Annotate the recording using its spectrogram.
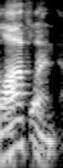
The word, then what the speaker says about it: Laughlin: it's spelled like laugh and L-I-N, but it's pronounced Laughlin.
